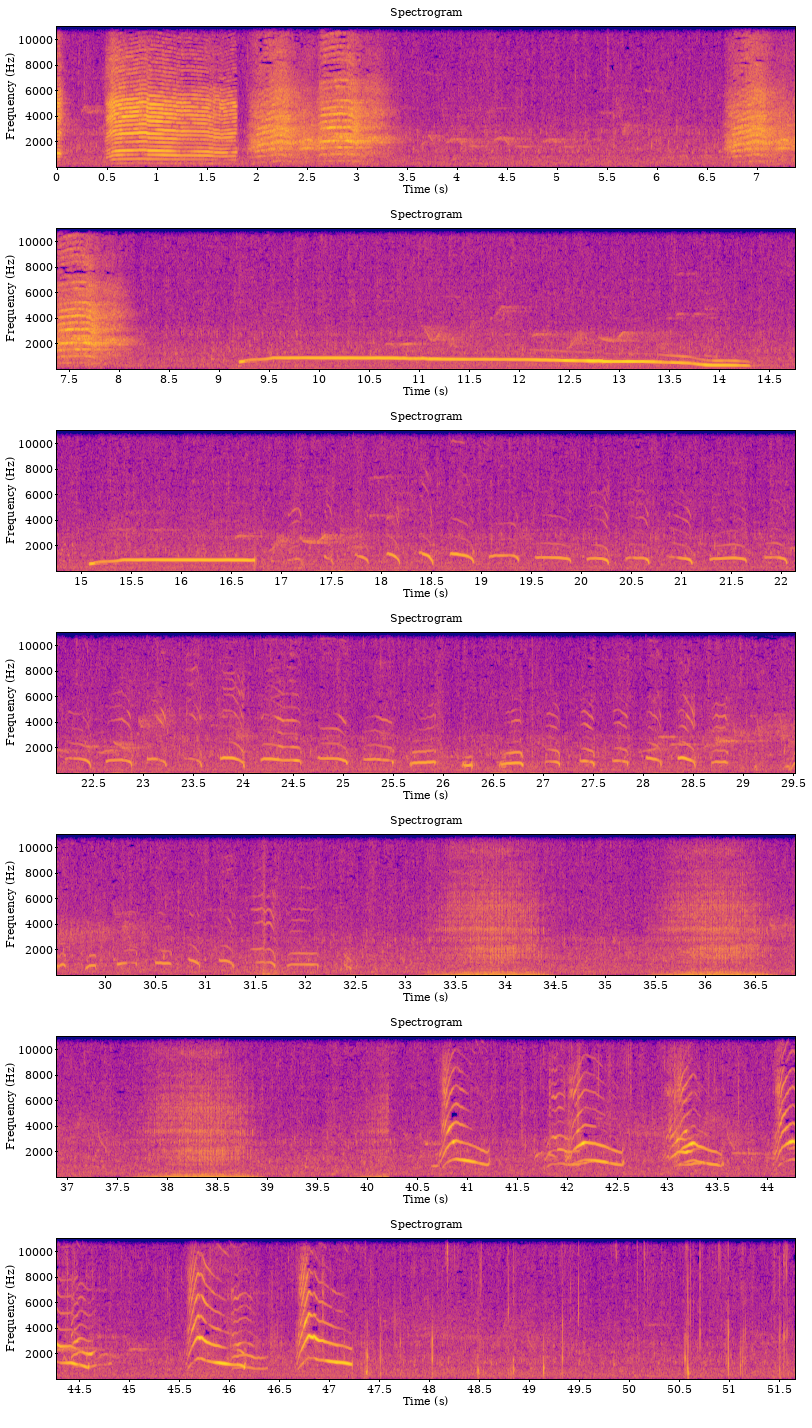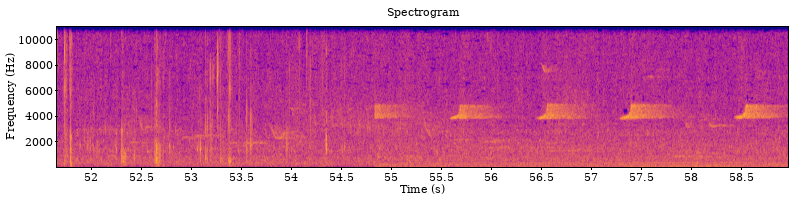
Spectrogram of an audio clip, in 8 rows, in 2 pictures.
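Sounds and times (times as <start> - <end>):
puppies whimpering: 15.1 - 32.7, 40.8 - 41.2, 41.8 - 44.8, 45.6 - 47.3
crocodile hissing: 33.2 - 34.6, 35.4 - 37.0, 37.6 - 39.1, 39.8 - 40.3.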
